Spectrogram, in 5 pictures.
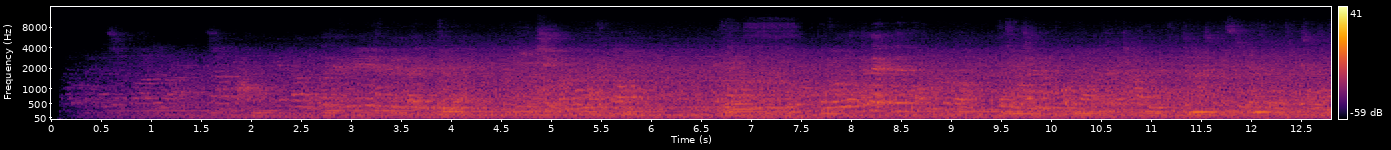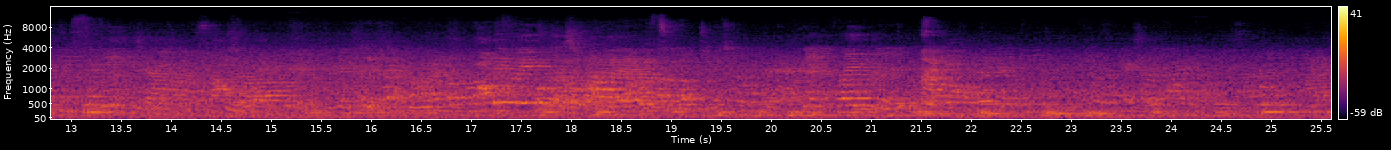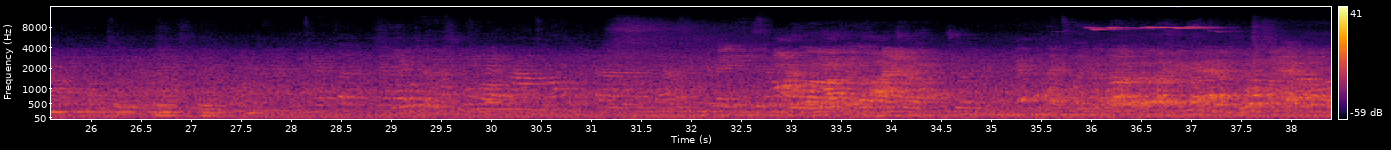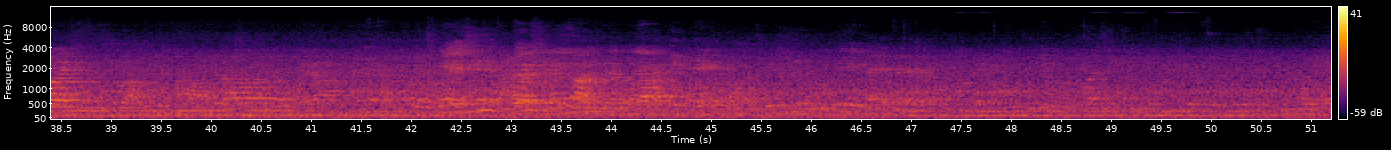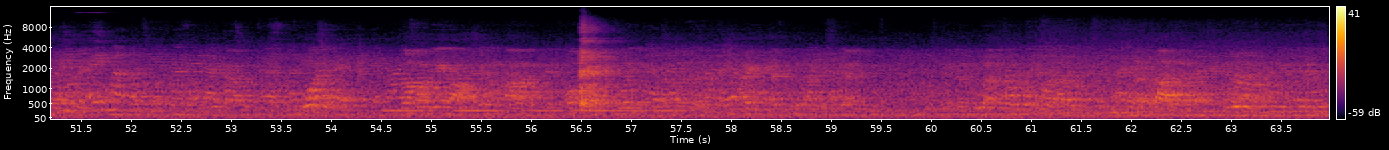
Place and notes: Kuo-Kuang Motor Transportation - Bus station hall
Bus station hall at night, Sony ECM-MS907, Sony Hi-MD MZ-RH1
